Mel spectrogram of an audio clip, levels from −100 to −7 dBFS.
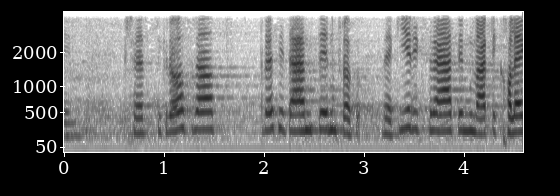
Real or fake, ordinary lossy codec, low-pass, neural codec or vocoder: real; none; 3.6 kHz; none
